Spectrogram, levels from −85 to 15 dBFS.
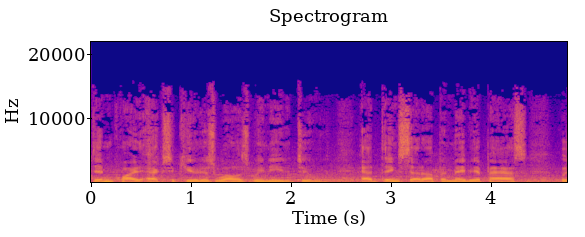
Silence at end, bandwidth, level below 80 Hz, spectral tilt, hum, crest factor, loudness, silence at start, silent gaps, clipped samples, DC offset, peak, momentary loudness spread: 0 s; 16 kHz; -36 dBFS; -5 dB/octave; none; 10 dB; -13 LUFS; 0 s; none; under 0.1%; under 0.1%; -2 dBFS; 5 LU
